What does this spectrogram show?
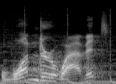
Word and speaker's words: Wonder Wabbit: also features superheroes like Wonder wabbit that's actually how it's said Aqua Duck bat Mouse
